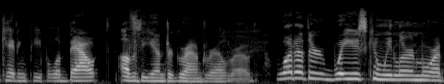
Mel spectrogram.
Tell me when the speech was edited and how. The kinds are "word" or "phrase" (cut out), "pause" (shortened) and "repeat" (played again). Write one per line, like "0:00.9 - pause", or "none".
0:01.2 - word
